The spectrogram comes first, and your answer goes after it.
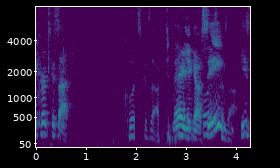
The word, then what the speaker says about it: Kurzgesagt: Kurzgesagt.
